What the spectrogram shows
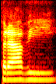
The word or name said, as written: pravý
